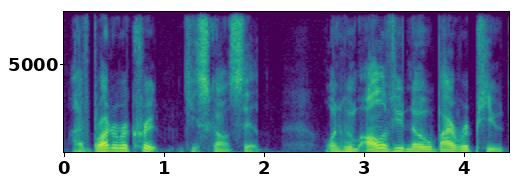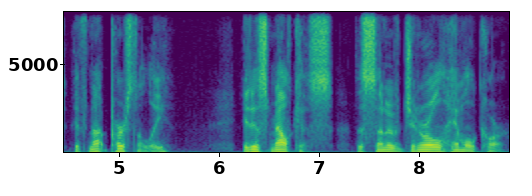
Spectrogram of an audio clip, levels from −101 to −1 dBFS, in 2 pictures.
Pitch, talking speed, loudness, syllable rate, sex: 100 Hz, 175 wpm, -20 LUFS, 5.7 syllables/s, male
